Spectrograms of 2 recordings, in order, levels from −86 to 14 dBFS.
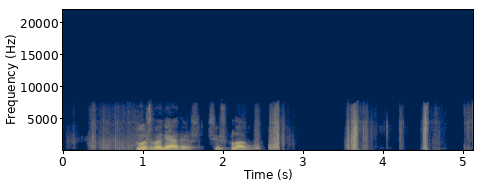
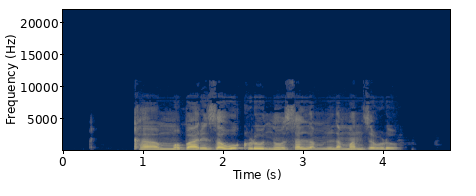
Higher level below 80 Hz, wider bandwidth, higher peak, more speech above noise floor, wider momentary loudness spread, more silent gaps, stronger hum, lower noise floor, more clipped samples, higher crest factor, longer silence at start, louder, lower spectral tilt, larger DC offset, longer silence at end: second, -66 dBFS vs -58 dBFS; second, 7.8 kHz vs 8.8 kHz; about the same, -2 dBFS vs 0 dBFS; second, 35 dB vs 62 dB; first, 26 LU vs 8 LU; first, 3.21-3.36 s, 4.34-4.41 s vs none; neither; second, -52 dBFS vs -78 dBFS; neither; about the same, 20 dB vs 18 dB; second, 0.35 s vs 0.9 s; about the same, -19 LUFS vs -18 LUFS; about the same, -5 dB/octave vs -6 dB/octave; neither; about the same, 0.55 s vs 0.65 s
